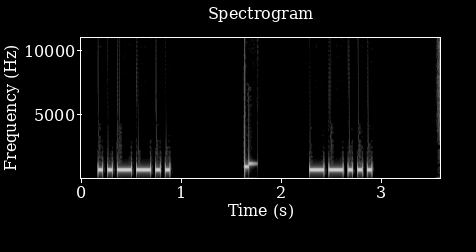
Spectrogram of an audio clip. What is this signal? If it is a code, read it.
Morse code, heard as a keyed tone, about 25 wpm, 700 Hz. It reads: ? 7
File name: Single Character (Letter:Number:Punctuation:Prosign) - Rapid-Fire - 25wpm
